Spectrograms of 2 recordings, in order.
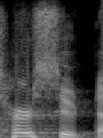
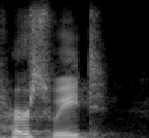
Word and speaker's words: hirsute: It is pronounced hirsute, not hirsute.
